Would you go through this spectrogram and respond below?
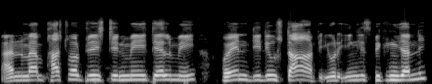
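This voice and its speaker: Bengali accent guy, kinda high crisp voice, polite, repeats himself. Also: level tone, brisk, a bit bright, no echo. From Bangladesh. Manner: formal, repetitive, polite. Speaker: conversation practice host. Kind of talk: practice conversation.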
